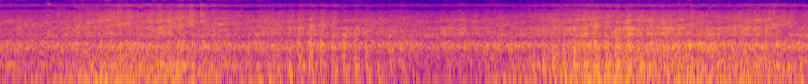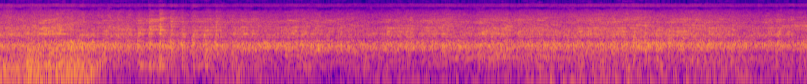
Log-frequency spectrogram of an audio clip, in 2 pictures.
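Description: Empty passenger coaches of a train rolling past, their wheels clicking over the rail joints. A low rumble drops away about nine seconds in, and the sound eases off as the brake and generator car at the rear goes by.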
